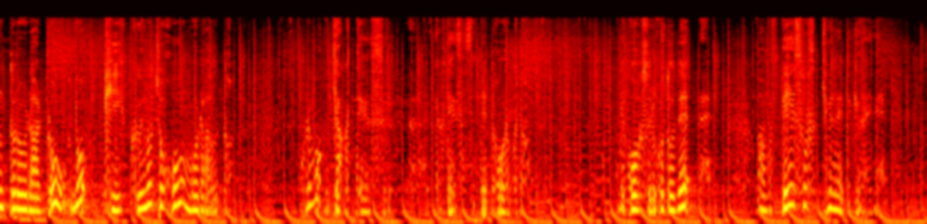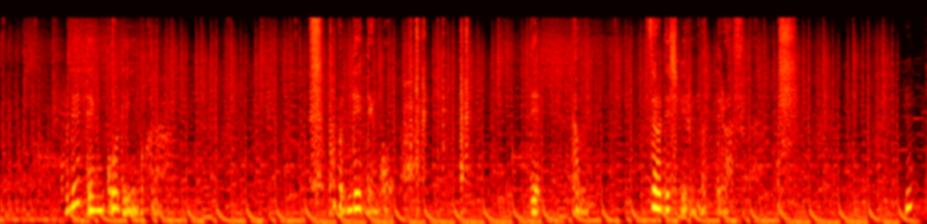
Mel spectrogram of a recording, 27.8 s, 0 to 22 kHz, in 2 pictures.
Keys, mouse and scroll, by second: 1.9 click, 4.1 click, 4.8 click, 6.3 click, 8.0 click, 8.6-9.8 drag, 11.3-13.8 drag, 14.2 right click, 17.2-18.2 drag.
